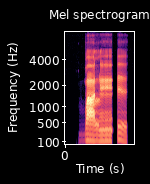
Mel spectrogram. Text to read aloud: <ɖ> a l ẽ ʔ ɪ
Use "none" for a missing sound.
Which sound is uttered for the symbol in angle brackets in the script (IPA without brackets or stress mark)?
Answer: b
